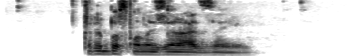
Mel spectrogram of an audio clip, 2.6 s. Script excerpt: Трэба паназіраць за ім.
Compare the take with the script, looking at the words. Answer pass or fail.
pass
